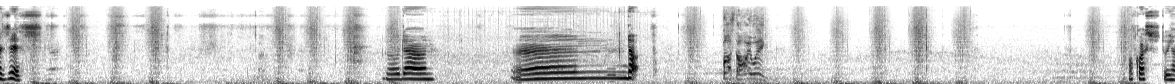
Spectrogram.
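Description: Large wings flap in steady, heavy beats.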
